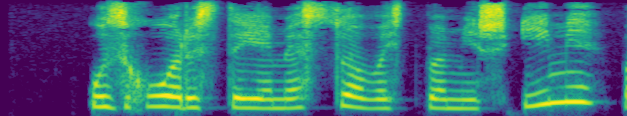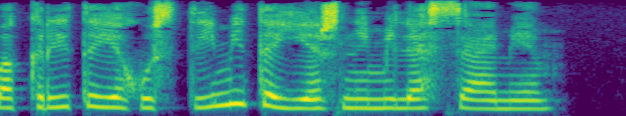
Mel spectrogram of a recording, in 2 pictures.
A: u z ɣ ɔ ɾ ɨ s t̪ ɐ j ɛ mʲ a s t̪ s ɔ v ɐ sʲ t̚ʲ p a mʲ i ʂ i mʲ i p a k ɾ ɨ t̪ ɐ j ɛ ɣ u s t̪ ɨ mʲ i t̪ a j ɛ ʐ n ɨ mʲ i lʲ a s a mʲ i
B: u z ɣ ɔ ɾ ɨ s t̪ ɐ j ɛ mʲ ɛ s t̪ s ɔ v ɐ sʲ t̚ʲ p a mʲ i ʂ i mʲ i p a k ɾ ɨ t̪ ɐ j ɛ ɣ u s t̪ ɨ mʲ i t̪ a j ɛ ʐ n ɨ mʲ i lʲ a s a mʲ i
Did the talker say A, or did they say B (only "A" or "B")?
A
